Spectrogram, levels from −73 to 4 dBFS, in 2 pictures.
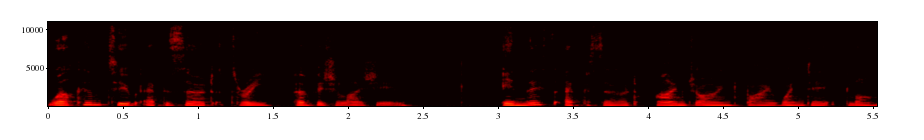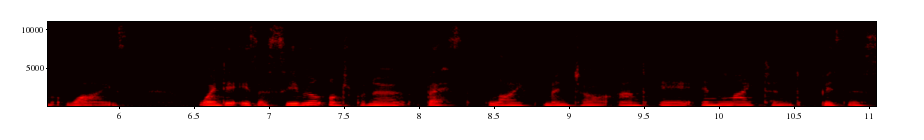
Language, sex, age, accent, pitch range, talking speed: English, female, 30-49, British, 170-210 Hz, 145 wpm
